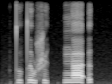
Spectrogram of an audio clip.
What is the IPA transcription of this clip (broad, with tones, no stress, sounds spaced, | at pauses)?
t̪ u˨˩ t̪ ə˨˩˦ w ʂ ɨ˨˩ k̚ | ŋ aː˧ ʔ ə˦˥ k̚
